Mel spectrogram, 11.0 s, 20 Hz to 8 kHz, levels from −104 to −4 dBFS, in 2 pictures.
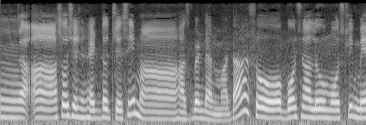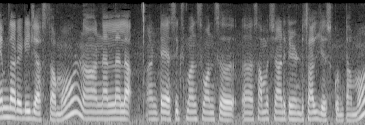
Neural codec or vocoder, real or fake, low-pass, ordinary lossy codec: none; real; 7.2 kHz; MP3, 48 kbps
